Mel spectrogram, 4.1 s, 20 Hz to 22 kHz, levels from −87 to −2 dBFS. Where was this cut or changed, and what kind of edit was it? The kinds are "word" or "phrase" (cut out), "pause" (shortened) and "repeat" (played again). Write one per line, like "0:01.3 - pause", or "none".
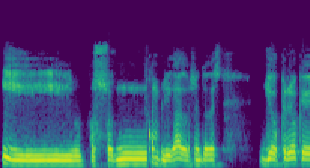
0:01.9 - word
